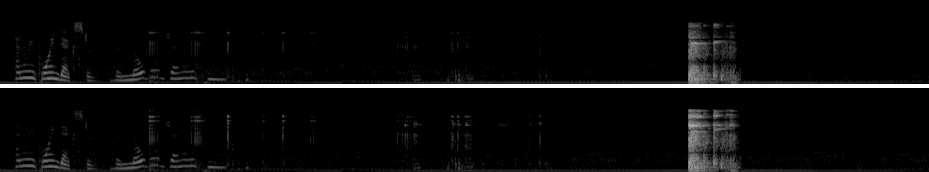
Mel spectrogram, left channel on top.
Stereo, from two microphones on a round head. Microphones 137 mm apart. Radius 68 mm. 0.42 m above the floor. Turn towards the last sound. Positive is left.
turn(degrees=-85)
